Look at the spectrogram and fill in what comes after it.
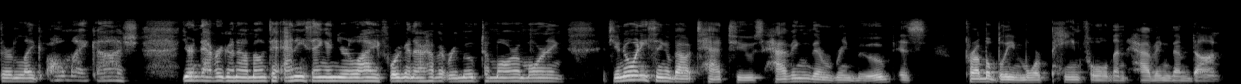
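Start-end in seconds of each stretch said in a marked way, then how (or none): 0.5-5.6 high-pitched, loud screaming. Retelling his parents reacting that morning, imitating parents screaming. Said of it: "So much screaming".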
